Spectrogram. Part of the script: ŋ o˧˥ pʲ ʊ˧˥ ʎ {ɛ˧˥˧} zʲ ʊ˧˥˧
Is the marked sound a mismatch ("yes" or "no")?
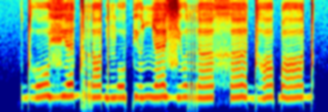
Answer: no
